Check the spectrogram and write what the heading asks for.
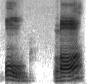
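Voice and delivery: closed O, rounded; closed vowel. Shown as a demonstration. Teacher contrasting the two sounds, closed O. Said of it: "So we change the sonority".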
